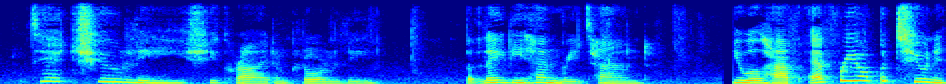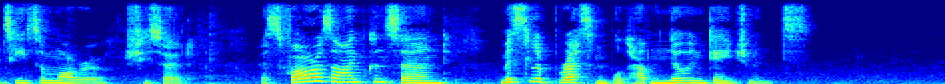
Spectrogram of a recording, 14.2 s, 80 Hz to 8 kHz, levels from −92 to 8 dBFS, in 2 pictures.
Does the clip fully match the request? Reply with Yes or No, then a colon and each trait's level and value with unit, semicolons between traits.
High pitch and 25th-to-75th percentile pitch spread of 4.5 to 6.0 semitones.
Yes: high, 205 Hz; average, 5.3 semitones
